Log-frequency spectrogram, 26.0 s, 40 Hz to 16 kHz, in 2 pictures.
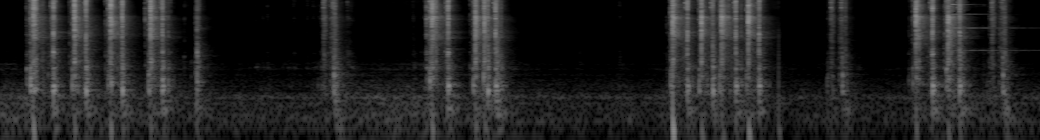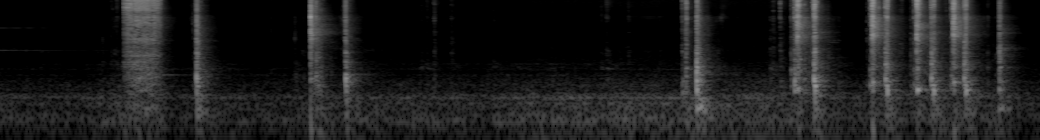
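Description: Oliver No. 5 typewriter typing in irregular runs of keystrokes, its downstrike typebars snapping onto the platen. About twelve seconds in, the margin bell rings once. Soon after comes a longer sweep, typical of the carriage being returned, before the typing resumes.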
